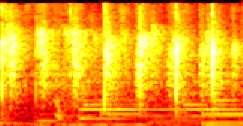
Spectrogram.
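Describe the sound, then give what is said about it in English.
A church audience clapping hands in praise during a Wednesday night service, keeping a steady even beat over sustained instrumental chords, at moderate volume. “Let's give him a hand clap for praise.”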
